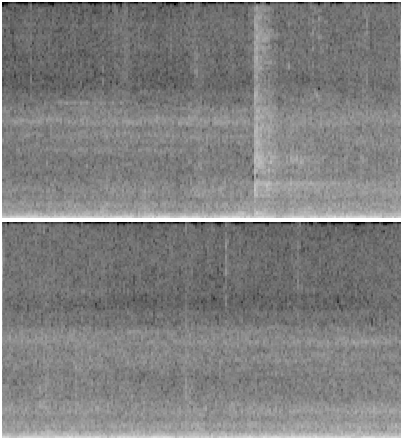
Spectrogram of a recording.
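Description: Diesel engine of a passenger train standing at the platform, idling with a steady low rumble. A brief click comes about two seconds in.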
